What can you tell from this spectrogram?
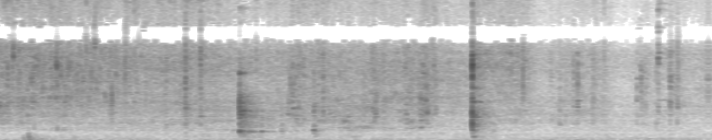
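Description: Water poured into a hot kadai of fried mutton masala, sizzling, then stirred in with a spatula, with a few sharp knocks of the spatula against the pan.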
